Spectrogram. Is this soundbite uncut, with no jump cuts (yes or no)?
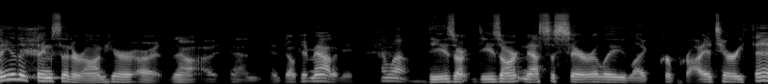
yes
